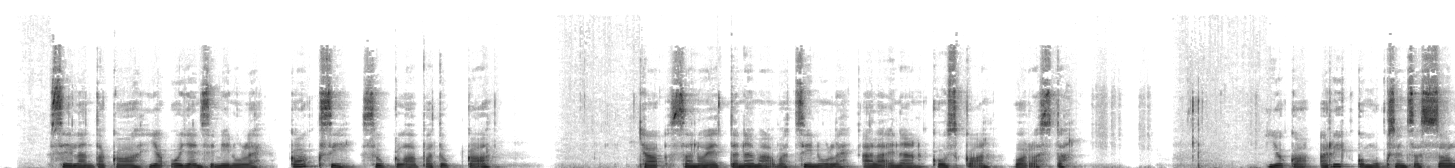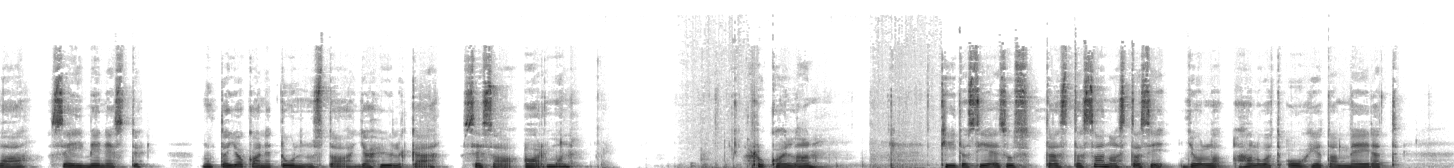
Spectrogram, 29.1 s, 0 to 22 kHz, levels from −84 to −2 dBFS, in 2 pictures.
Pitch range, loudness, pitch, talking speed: 185-205 Hz, -20 LUFS, 195 Hz, 85 wpm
